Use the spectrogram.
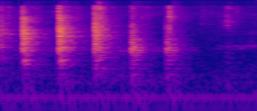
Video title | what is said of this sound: Saturday Live Kitchen Fun | these are nice and crunchy um you can hear tapping on them they're nice and crunchy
